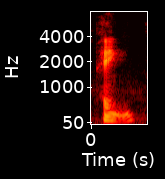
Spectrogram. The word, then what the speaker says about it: PNG: Maybe it was a PNG, which I believe is pronounced ping.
